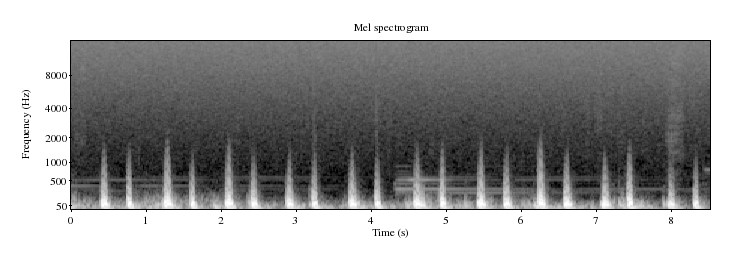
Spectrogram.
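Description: Regular paired low thumps at about 70 a minute, a steady heartbeat, with a faint tone in the background.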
